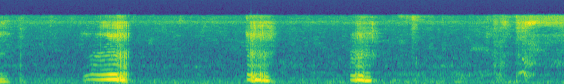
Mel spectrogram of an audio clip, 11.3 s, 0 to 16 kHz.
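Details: Rescue puppy asleep, snoring: four rhythmic snores, some whistling and buzzy, about 21 per minute against quiet room noise.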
